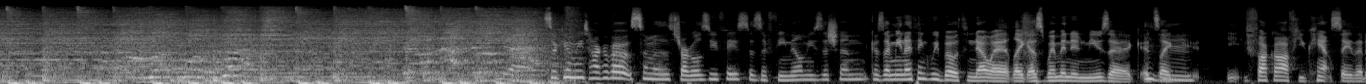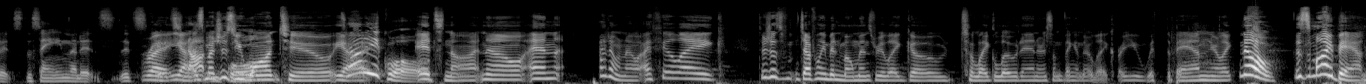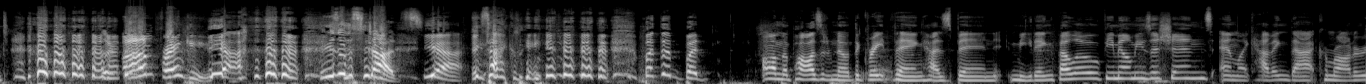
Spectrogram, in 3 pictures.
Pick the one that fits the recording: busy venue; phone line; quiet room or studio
busy venue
